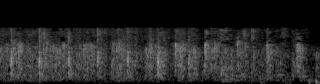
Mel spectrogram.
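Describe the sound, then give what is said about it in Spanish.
Applause from a church audience, a dense, steady patter of many hands clapping at moderate volume for a few seconds, with no voices standing out. “Démele aplauso al Señor. Give the Lord a round of applause.”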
